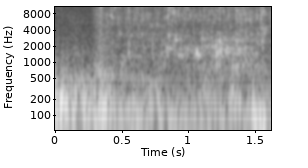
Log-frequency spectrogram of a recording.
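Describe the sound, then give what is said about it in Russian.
Water streams steadily into a saucepan holding apples, for cooking kissel: a continuous trickling and splashing pour lasting under two seconds, with no voices over it. “И заливаем водой.”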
